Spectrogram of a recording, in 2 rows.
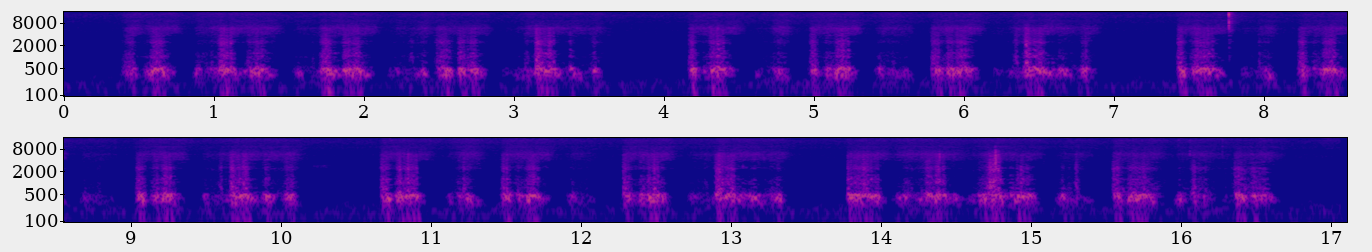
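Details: Stethoscope heart sounds at position P during a stress test, lying, sitting and standing, with dilated aortic root: irregular beat near 70 bpm with a midsystolic murmur and an intermittent extra sound near S2.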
